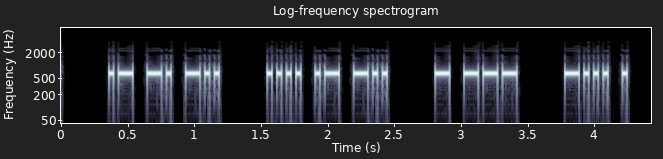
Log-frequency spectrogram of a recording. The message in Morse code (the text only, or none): AND HAD TO BE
